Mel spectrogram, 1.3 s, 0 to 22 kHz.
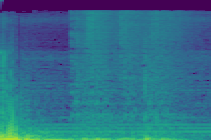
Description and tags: Some random FX Sounds // Dopefer A100 Modular System
fx, modular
